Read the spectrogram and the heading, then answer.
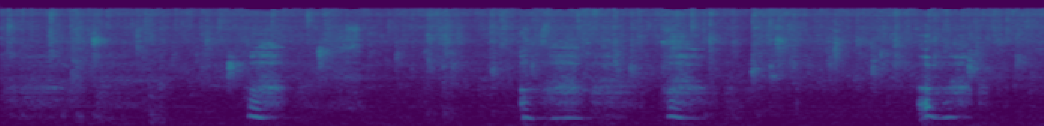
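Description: Bath water splashes and sloshes faintly in a tub as a soft, steady wash, with a few brief voiced sounds rising above it.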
